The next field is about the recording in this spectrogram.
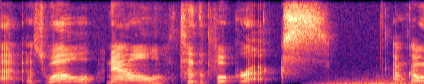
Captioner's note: whoosh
